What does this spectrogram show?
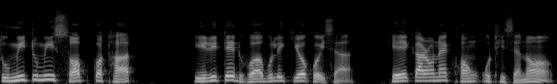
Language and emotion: Assamese, neutral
